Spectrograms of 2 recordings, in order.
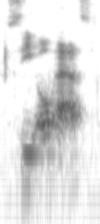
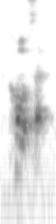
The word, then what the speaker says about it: cosine: And the abbreviation for cosine is COS. Now, I don't want you to be one of those students that says cos, the cos of t. Okay? Cosine. Even though it's shortened, we still say cosine.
